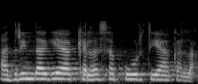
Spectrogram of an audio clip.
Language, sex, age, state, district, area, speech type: Kannada, female, 18-30, Karnataka, Mysore, rural, spontaneous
